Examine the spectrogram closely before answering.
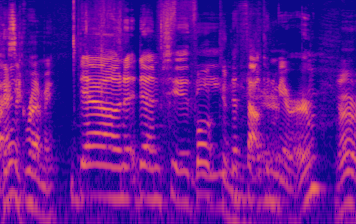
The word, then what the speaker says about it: Phaulkonmere: Down to the Falcon Mirror. All right. I wrote Falcon Mirror, Southern Mirror. It is spelled like crazy spelling. It's like PH. Falcon. PHAULKONMERE. Huh. Falcon. Falcon Mirror.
